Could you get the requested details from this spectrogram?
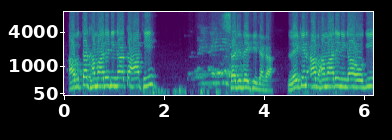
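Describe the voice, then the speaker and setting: A man teaches the steps of prayer. His voice sits high and he talks slowly and deliberately. He recites verses with long pauses between phrases. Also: a bit bright. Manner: asks questions and answers them himself, recites slowly with pauses. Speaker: religious teacher. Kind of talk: step-by-step prayer lesson.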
